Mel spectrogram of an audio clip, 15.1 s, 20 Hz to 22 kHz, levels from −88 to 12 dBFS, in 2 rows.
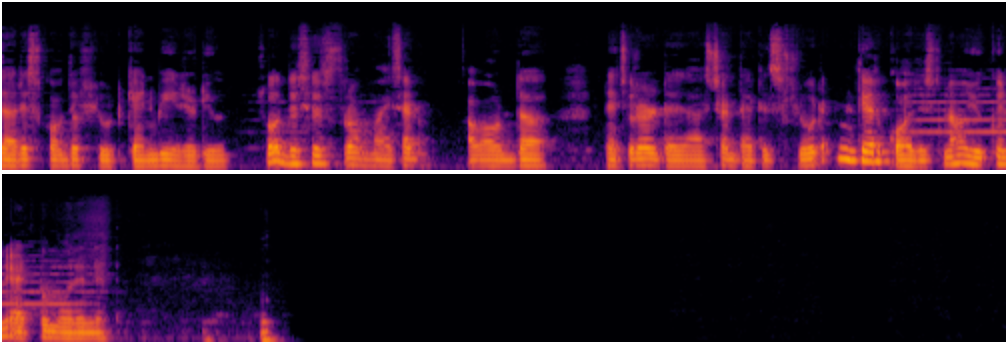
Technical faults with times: none

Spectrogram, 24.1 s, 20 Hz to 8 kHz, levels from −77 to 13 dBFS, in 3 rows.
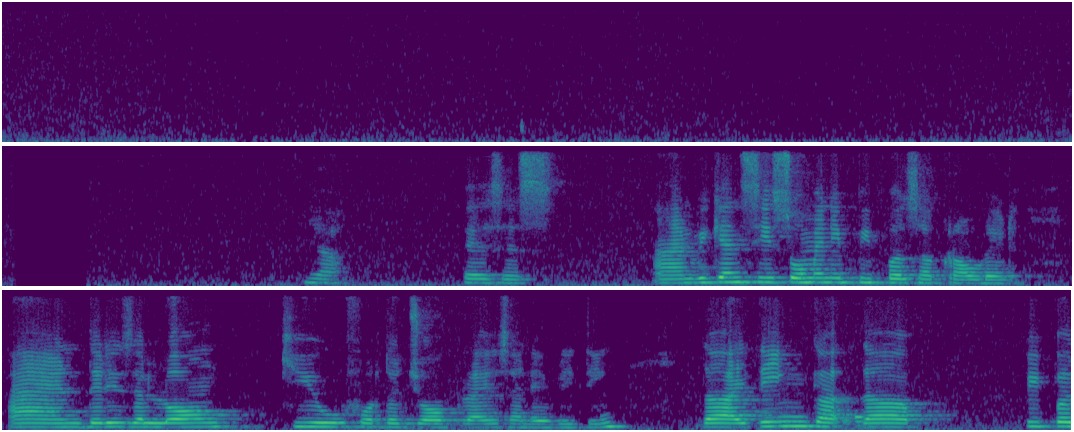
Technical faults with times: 0.00-24.07 overdone noise removal
7.86-8.06 repeated packet loss (robotic sound)
8.12-8.67 long network dropout

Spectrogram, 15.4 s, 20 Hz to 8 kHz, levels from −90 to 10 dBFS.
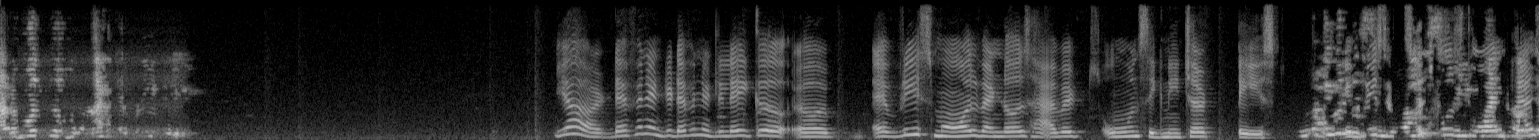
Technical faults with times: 0.00-1.99 other side's voice leaking through
12.80-13.20 speech suppressed in double talk
12.96-15.39 other side's voice leaking through
13.45-15.15 speech suppressed in double talk

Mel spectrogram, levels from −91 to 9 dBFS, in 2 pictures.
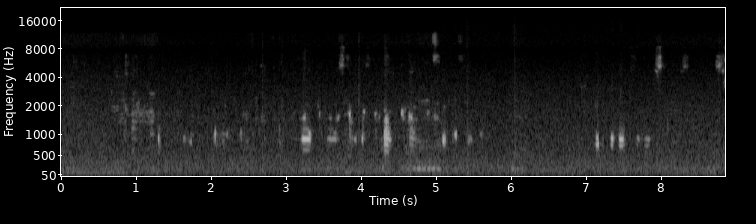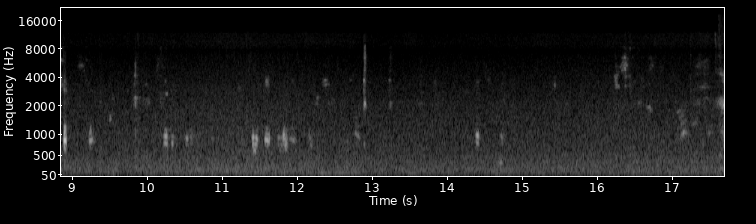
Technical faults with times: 0.00-17.70 echo with no canceller

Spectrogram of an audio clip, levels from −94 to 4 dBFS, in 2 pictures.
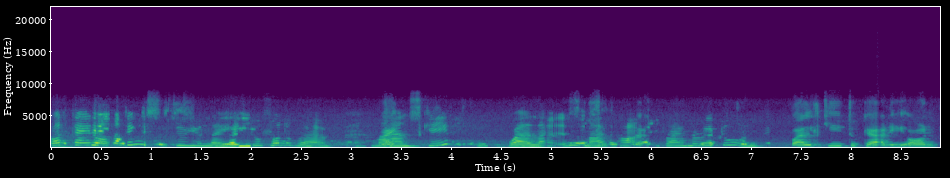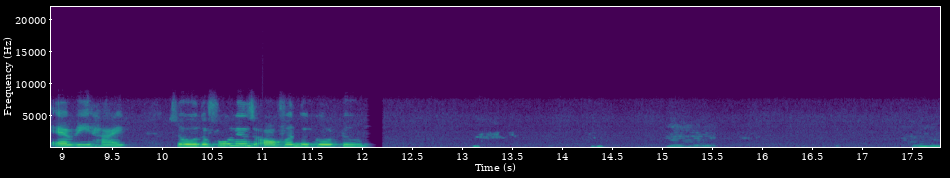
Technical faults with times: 0.00-3.23 echo leak
3.45-4.30 speech suppressed in double talk
3.58-4.58 echo leak
4.82-7.42 speech suppressed in double talk
5.20-5.43 echo leak
6.08-6.44 echo leak
6.93-7.39 echo leak
8.25-8.45 short concealed packet loss
10.99-11.03 short concealed packet loss
11.34-11.48 speech suppressed in double talk
12.05-12.22 burst of packet loss

